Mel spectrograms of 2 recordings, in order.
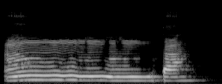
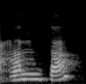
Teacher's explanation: যেমন আং, তা, এই যে হামজা নুন জবর আন, তা জবর তা, আন তা, কিন্তু নুন সাকিনের পরে তা আসার কারণে এটা আং তা হয়ে গেল। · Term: ইকফা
